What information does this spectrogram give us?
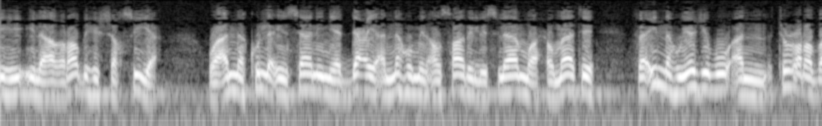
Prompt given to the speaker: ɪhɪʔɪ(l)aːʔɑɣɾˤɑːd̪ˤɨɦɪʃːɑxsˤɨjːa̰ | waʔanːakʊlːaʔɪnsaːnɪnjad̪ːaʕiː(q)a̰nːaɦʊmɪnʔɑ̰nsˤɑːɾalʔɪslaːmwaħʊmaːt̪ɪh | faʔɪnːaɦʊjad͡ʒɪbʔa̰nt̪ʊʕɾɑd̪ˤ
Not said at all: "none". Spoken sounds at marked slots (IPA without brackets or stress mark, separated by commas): l, ʔ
